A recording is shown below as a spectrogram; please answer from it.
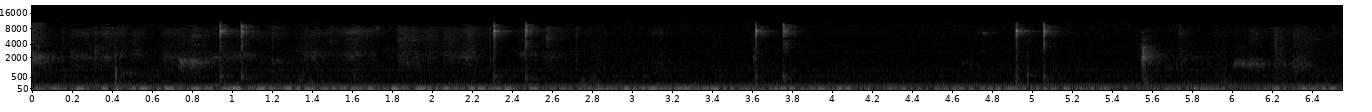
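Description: Faint scattered clicks of a computer mouse and keyboard, some in quick pairs, over a low steady hum.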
